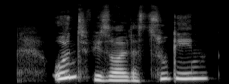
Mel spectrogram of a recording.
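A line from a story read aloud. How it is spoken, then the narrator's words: Exclaiming question. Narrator (German): rief Mustafa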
